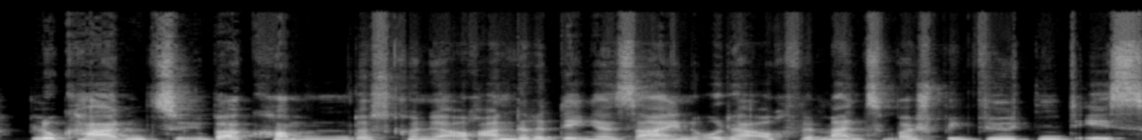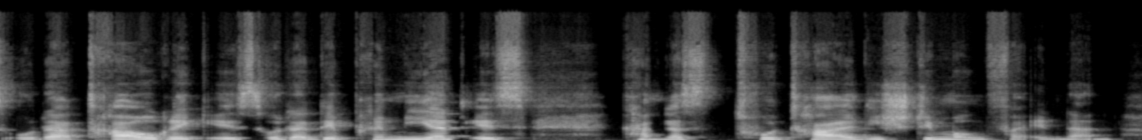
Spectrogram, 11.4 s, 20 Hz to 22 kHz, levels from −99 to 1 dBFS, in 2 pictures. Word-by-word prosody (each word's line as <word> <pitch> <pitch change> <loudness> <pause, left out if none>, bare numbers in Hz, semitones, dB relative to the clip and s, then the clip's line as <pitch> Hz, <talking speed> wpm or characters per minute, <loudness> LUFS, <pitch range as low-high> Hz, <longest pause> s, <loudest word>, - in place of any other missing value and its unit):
Blockaden 200 -1 +4
zu 195 0 -1
überkommen. 180 -2 0
Das 165 +1 -5
können 185 -1 -6
ja 170 -2 0
auch - - -3
andere 210 -5 +1
Dinge 155 -1 -3
sein. 155 0 +1
Oder 165 +3 -1
auch - - -6
wenn 165 0 -5
man 165 -2 0
zum - - -7
Beispiel 165 0 -5
wütend 195 -3 -2
ist 165 -1 -2
oder 145 +1 +1
traurig 175 0 +5
ist 185 -1 -1
oder 165 -1 +1
deprimiert 185 +5 +1
ist, 190 +1 +1 0.5
kann 180 -3 -4
das 170 0 -3
total 185 -7 +2
die 180 - -5
Stimmung 180 -5 -1
verändern. 170 +3 -9
175 Hz, 160 wpm, -25 LUFS, 165-195 Hz, 0.5 s, traurig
